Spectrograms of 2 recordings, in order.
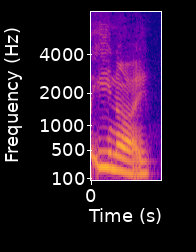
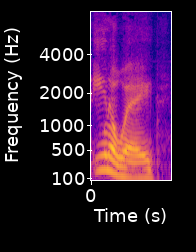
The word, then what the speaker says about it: Inouye: His name is Daniel Inouye. – Okay, I apologize if I mispronounced it, but through that whole show, through the entire drunk history that I did, I was pronouncing it Inouye, and nobody corrected me.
